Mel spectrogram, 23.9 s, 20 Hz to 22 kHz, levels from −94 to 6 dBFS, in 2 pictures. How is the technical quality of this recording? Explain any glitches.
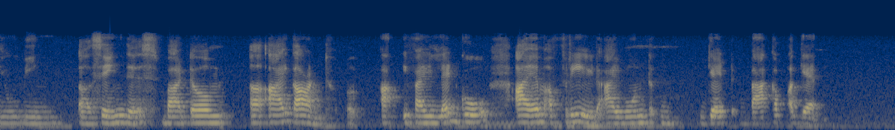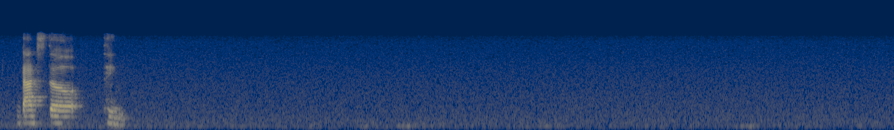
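No glitches can be heard in this recording. The sound shows the band-limiting of a call codec, with little energy above 8 kHz, and a faint room noise sits about 35 dB below the speech.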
